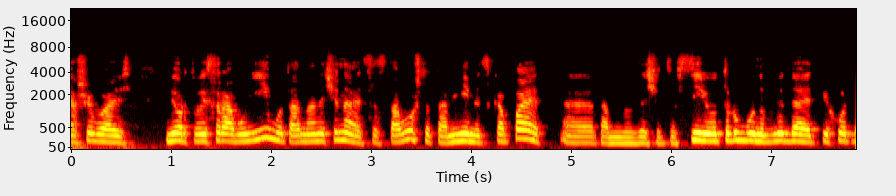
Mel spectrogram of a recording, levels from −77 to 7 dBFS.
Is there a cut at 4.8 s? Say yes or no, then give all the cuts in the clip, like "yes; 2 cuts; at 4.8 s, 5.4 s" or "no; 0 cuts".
yes; 1 cut; at 4.8 s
